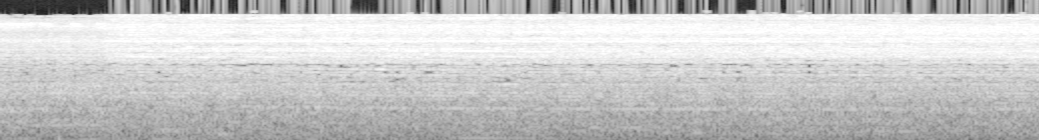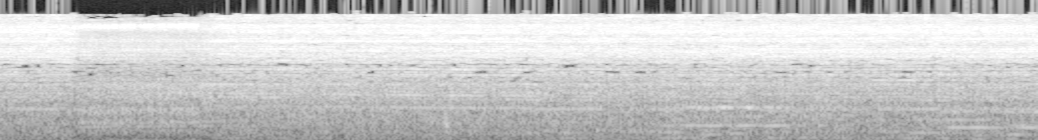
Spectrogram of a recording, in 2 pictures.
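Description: An angle grinder whines loudly as it grinds steel.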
